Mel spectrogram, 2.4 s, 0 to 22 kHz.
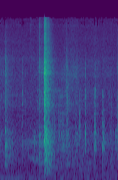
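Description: A single sharp plastic clunk about a second in, then a few faint clicks: a Xerox J75 printer's interface module being handled by its docking latch and front door as it is undocked.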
